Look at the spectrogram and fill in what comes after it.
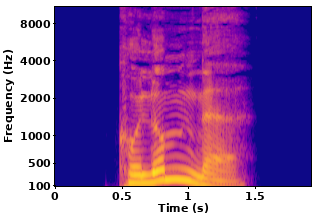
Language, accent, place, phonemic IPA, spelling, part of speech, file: German, Germany, Berlin, /koˈlʊmnə/, Kolumne, noun, De-Kolumne.ogg
- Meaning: 1. column (body of text) 2. column (recurring feature)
